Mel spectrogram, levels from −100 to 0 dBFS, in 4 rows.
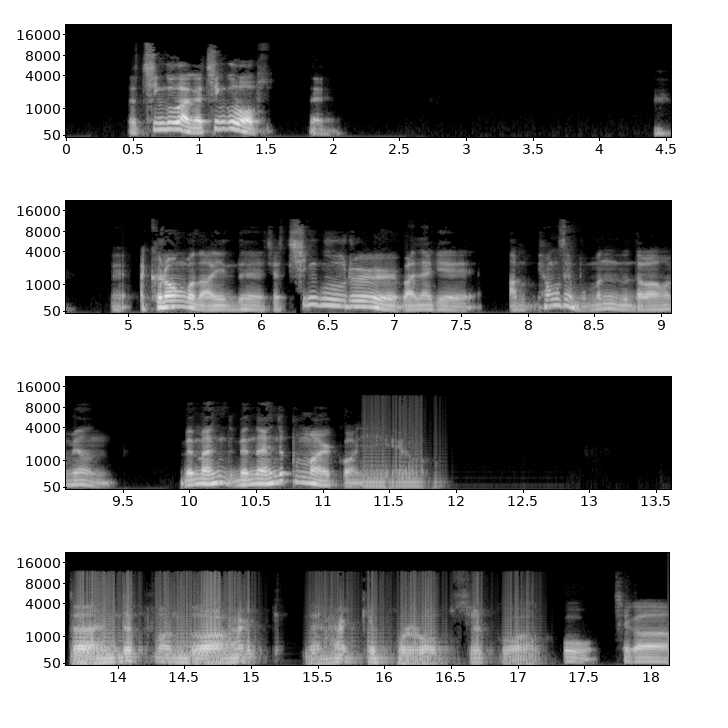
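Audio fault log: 11.30–17.31 s block size mismatch (padded): each block written is shorter than the block read, which fits 256-sample blocks padded with zeros. The gaps produce a 100 Hz buzz, and the speech runs at 0.533 times normal speed while keeping its timbre.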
